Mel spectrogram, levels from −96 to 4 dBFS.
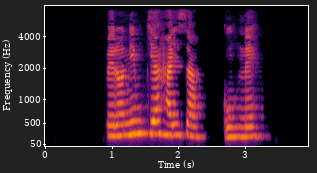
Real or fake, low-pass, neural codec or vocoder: real; 7.2 kHz; none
